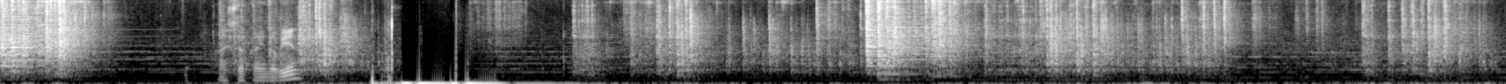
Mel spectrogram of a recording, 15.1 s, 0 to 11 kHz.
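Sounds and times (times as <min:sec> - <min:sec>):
coins clinking and spilling: 0:00.0 - 0:01.2, 0:04.8 - 0:15.0.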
